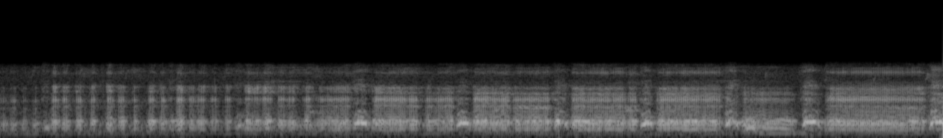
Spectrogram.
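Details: Koala. A koala calls with a harsh, throaty grunting that pulses quickly and unevenly, much like deep snoring mixed with belching. The rasping sound runs almost without a break.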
